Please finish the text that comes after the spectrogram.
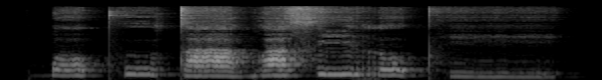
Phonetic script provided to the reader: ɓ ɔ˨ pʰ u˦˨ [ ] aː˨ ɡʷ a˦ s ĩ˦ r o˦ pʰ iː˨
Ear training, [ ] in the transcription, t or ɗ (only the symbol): t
